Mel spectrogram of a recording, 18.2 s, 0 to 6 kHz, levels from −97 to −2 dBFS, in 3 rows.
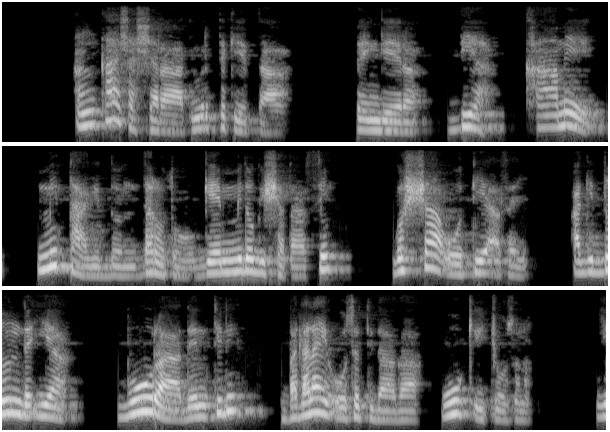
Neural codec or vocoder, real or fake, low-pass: none; real; 5.4 kHz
